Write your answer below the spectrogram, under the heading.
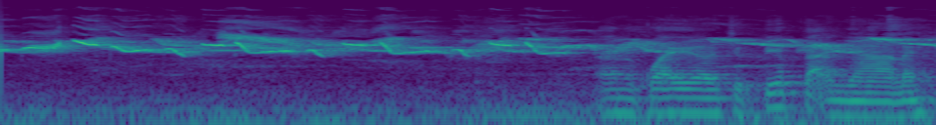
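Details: A home-kept Chinese hwamei from Hanoi, Vietnam, sings rapid looping whistled phrases for about three seconds, then a man talks over the quieter continuing song.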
